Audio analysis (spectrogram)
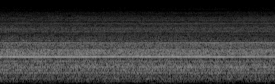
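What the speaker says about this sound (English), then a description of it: "So you want to keep your heat tool moving." A heat embossing tool blows steadily while melting copper embossing powder on a card, giving a constant hair-dryer-like whir with a high tonal whine, close and unbroken.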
